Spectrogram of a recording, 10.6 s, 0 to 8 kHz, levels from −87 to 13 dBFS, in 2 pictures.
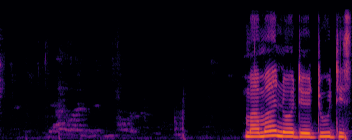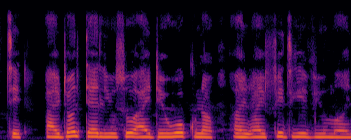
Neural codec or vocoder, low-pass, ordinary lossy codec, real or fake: none; 7.2 kHz; none; real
